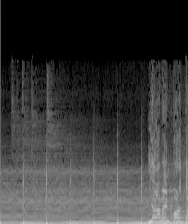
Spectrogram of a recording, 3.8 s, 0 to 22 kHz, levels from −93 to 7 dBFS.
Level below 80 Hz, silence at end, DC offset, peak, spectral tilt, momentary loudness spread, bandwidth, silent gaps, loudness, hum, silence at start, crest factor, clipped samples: -30 dBFS; 0 s; under 0.1%; -4 dBFS; -5.5 dB/octave; 7 LU; 15.5 kHz; none; -22 LUFS; none; 0 s; 18 dB; under 0.1%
